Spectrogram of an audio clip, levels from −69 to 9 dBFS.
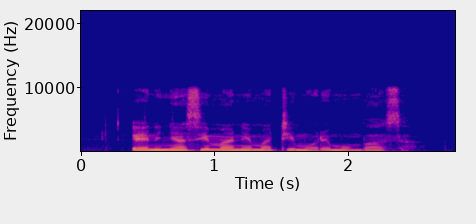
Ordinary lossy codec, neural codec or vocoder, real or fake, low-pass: none; none; real; 9.9 kHz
